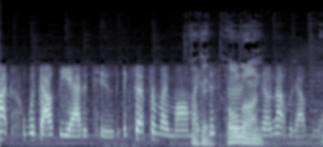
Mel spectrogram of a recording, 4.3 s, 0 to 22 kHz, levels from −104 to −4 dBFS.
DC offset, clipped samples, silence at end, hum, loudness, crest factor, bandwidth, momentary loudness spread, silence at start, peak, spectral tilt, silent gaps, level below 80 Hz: under 0.1%; under 0.1%; 0 s; none; -26 LUFS; 18 dB; 12 kHz; 13 LU; 0 s; -6 dBFS; -6.5 dB/octave; none; -60 dBFS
